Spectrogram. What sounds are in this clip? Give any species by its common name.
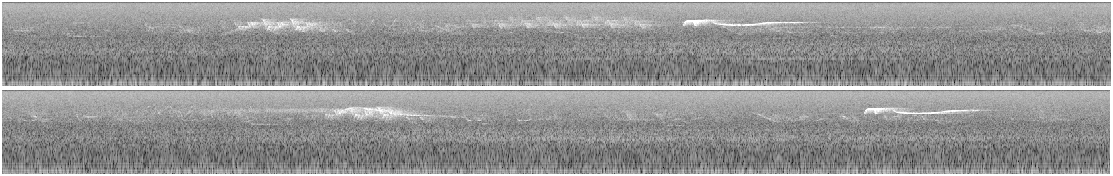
Mourning Warbler, Ovenbird, Eastern Wood-Pewee, White-throated Sparrow, Scarlet Tanager, Pine Warbler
